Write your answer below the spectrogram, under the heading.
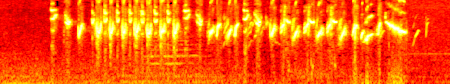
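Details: European goldfinch twittering song, the batbata style, meant to keep a captive goldfinch singing: rapid tinkling, buzzy notes about four per second, some rising and falling sharply, running for about three and a half seconds in a quiet room.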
